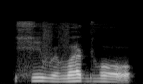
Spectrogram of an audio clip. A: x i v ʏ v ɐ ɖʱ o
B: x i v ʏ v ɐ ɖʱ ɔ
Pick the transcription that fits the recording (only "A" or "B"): A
